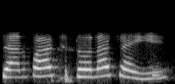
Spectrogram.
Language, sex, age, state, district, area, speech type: Hindi, female, 18-30, Uttar Pradesh, Azamgarh, rural, conversation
